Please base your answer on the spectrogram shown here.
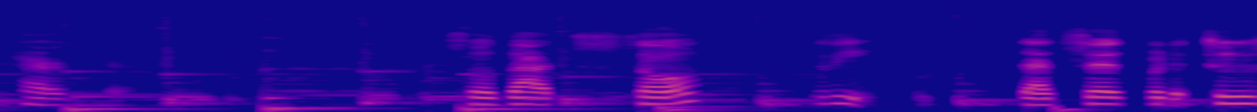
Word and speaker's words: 소리: Sori. Sori. This is composed of two syllables. The first syllable is so, and the second syllable is ri.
